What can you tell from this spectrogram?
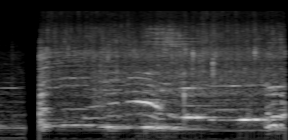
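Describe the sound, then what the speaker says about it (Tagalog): Cooking oil heats in a pan for frying turon, giving a soft, steady hiss and light sizzle that starts after a brief silence and carries on under a person speaking nearby. "ginapainit namin yung mantika"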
